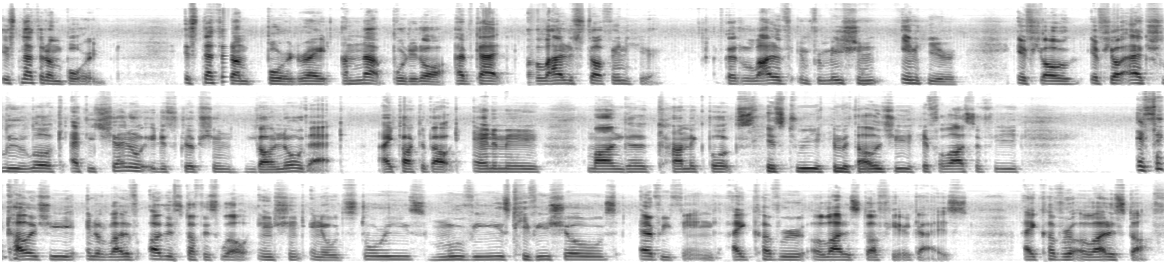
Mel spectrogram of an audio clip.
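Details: Man with a self-reported speech impediment; speech impediment with phrase repetitions.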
